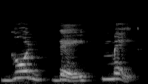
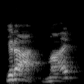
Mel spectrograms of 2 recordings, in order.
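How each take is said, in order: First: Both words of the greeting are said in full. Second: The greeting is shortened into one quick syllable. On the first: "most likely we are going to say good day, mate" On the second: "They say g'day, mate"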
